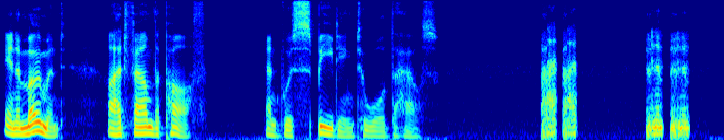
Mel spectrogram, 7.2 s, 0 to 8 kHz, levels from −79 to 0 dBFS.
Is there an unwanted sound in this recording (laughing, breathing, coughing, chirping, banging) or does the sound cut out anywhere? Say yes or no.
yes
